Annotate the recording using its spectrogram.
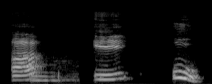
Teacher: এই হামজাটা একটু হালকা ধাক্কার মতো উচ্চারিত হবে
